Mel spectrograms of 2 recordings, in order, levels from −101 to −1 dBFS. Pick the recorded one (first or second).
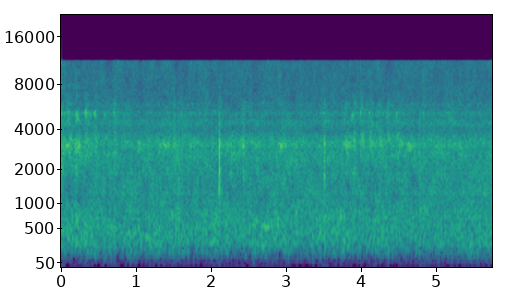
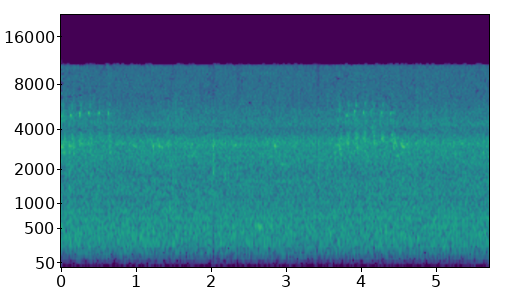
second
